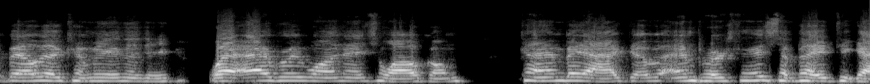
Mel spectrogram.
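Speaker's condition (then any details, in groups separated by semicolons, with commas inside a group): Cerebral palsy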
